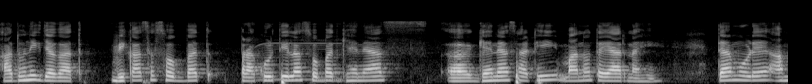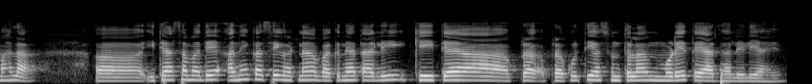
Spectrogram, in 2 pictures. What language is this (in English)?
Marathi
